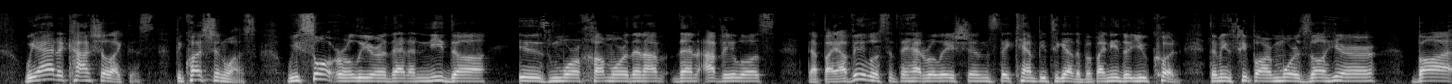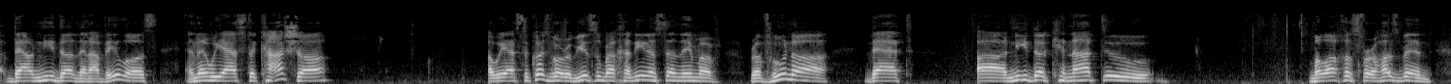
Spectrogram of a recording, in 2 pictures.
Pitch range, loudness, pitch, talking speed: 150-175 Hz, -17 LUFS, 160 Hz, 165 wpm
